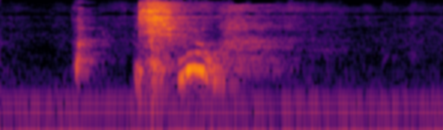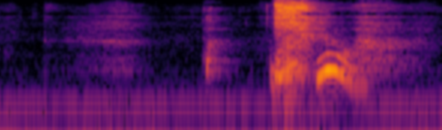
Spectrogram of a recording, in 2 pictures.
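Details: Adult female with allergies, worse lately with the weather, in a dizzying sneezing fit: two sneezes, each a short in-breath then a loud voiced burst, in a quiet room.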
